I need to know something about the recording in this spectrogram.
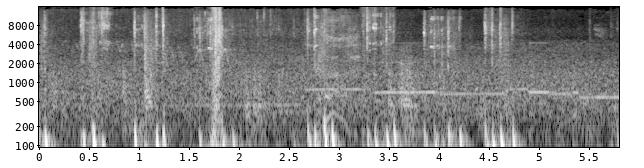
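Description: A horse's hooves thud on a dirt path.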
